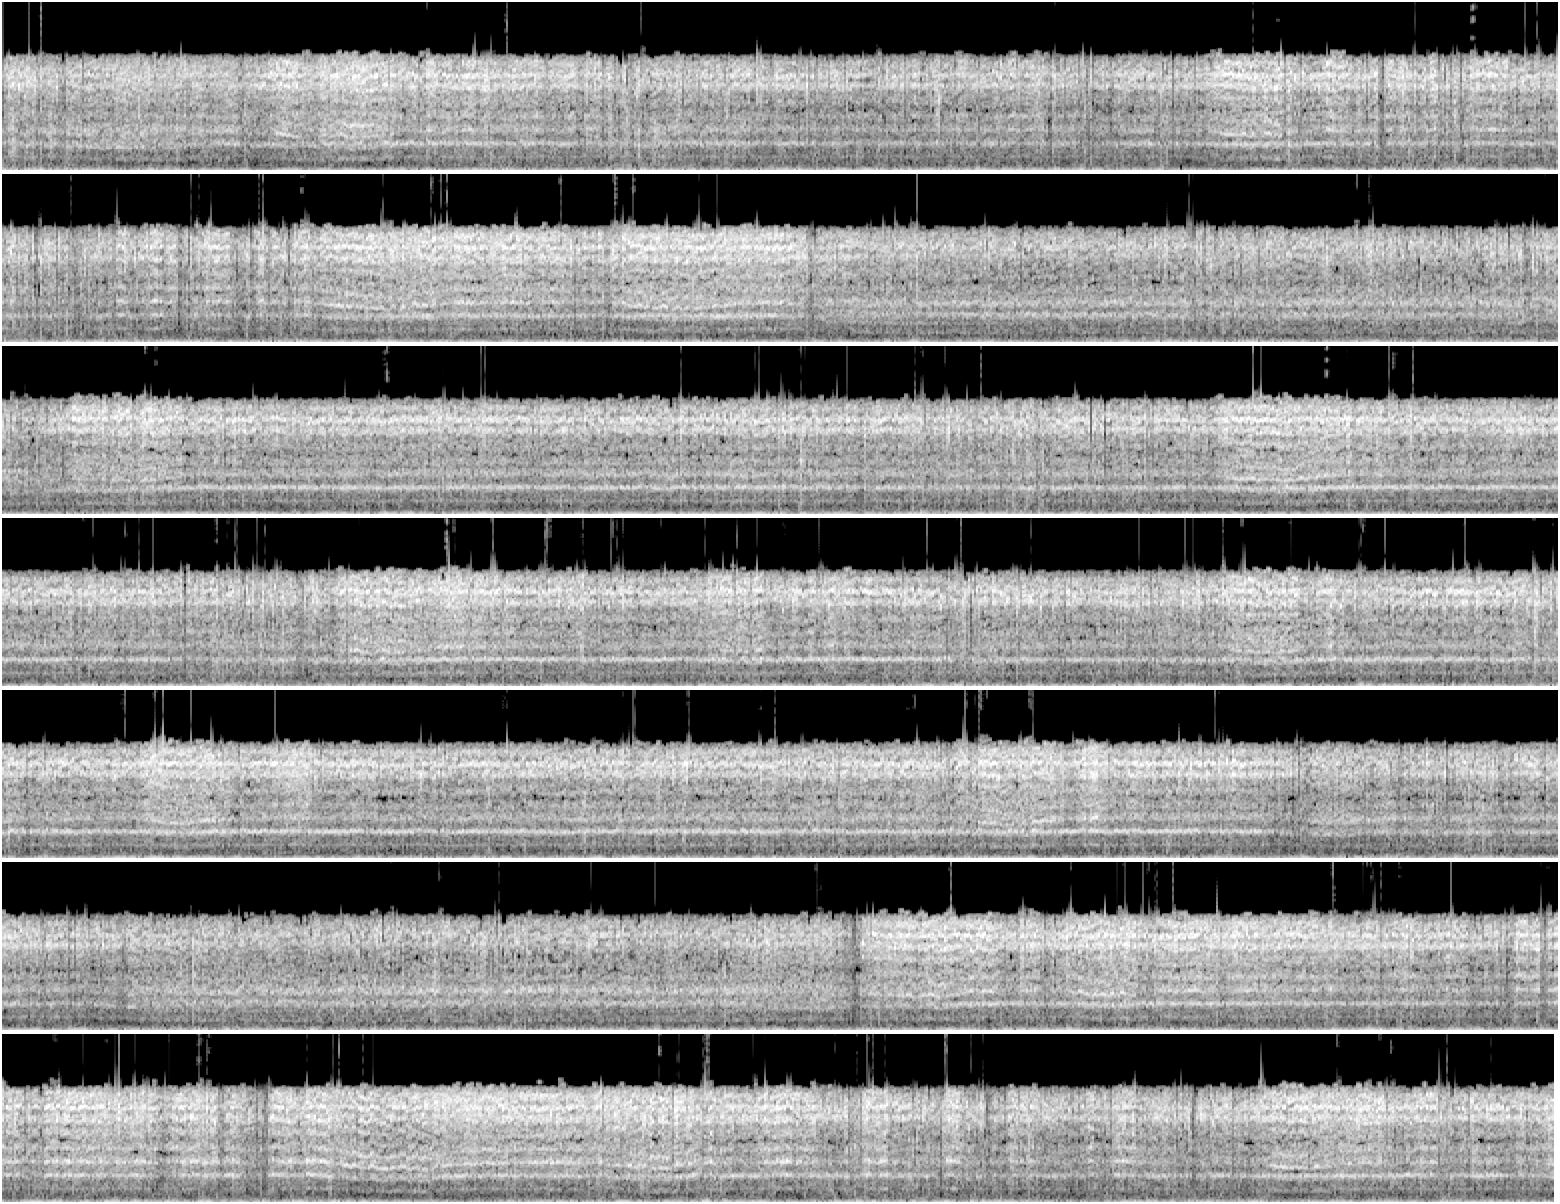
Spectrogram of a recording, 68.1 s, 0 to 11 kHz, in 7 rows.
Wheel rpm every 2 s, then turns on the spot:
220, 230, 240, 230, 230, 230, 220, 210, 190, 200, 220, 240, 240, 230, 230, 230, 230, 230, 220, 230, 230, 230, 230, 230, 220, 200, 200, 220, 230, 240, 230, 230, 230, 230.
none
